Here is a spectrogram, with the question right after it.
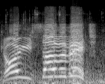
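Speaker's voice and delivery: screamed high and loud; full-throated angry yell; furious yell. Real, not acted. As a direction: scream it at the screen. Yelling at game character.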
